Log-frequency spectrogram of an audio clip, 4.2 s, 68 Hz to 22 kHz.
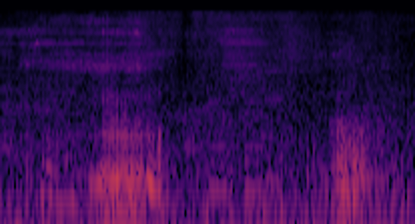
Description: Cosmo (7 yrs. old) and Bella (3 months old) sleeping and snoring on the couch. Yes, bulldogs snore EVERY time they sleep like this, if not louder! :)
